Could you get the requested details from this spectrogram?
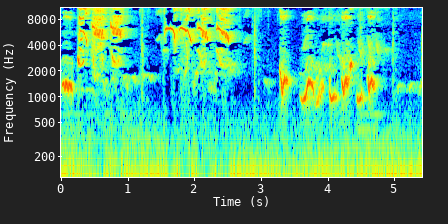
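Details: White-rumped shama (kacer) song: loud, varied bursts of high chirps, squeaky slurred notes and looping whistled phrases, delivered in quick sequences with short gaps and a few sharp clicks.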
